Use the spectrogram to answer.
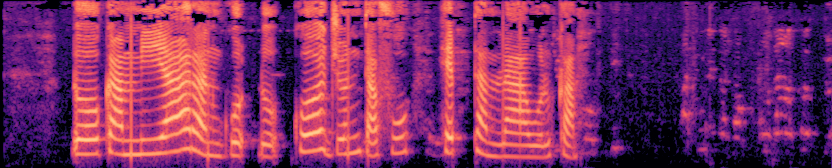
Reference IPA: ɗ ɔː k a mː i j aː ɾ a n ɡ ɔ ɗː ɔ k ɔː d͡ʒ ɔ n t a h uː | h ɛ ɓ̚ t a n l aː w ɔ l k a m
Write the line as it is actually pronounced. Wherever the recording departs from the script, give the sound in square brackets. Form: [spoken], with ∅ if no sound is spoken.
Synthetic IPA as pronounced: ɗ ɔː k a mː i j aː ɾ a n ɡ ɔ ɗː ɔ k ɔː d͡ʒ ɔ n t a [f] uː | h ɛ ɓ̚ t a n l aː w ɔ l k a m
